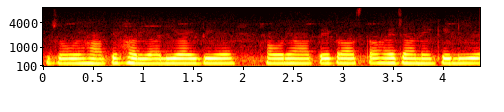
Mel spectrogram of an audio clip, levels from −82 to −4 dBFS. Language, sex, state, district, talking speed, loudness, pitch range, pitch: Hindi, female, Odisha, Nuapada, 180 wpm, -15 LUFS, 190-195 Hz, 190 Hz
